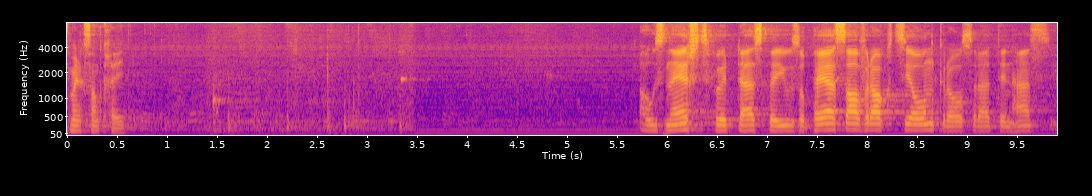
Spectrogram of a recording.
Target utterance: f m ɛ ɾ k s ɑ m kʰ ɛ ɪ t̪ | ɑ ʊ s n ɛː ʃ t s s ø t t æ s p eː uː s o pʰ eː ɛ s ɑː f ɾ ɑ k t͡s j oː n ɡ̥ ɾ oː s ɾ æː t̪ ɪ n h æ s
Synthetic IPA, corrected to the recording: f m ɛ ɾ k s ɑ m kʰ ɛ ɪ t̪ | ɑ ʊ s n ɛː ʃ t s f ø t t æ s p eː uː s o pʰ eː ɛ s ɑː f ɾ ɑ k t͡s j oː n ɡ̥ ɾ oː s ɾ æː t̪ ɪ n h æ s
